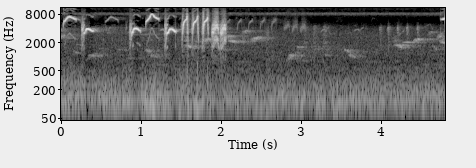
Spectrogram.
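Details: Female cinereous tit used as a lure to call in males and prompt singing; a few arched whistled notes followed by a rapid rattling run of sharp chips, then near quiet with faint distant notes.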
